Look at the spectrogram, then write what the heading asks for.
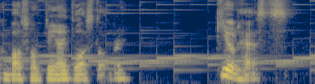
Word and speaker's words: Guildhest: Guildhests. That I thought so little about that I pronounced as guildheists originally.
